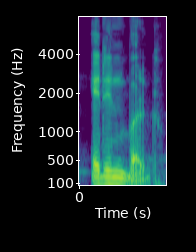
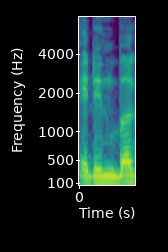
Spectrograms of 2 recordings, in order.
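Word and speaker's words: Edinburgh: স্কটল্যান্ডের রাজধানী এডিনবার্গ। বাংলায় এডিনবার্গ লেখে কিন্তু একচুয়াল উচ্চারণ হচ্ছে এডিনব্রা।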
